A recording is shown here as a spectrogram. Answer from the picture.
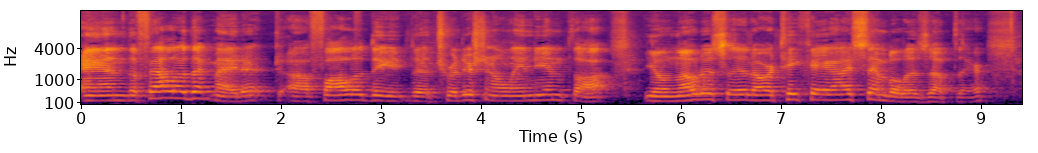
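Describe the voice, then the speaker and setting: A man speaks at a fairly slow pace with ordinary pitch variation. There is audible room echo and noticeable background noise. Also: fairly high pitch for a man. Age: 70s. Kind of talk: casual tour and chat. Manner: hesitant fillers.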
